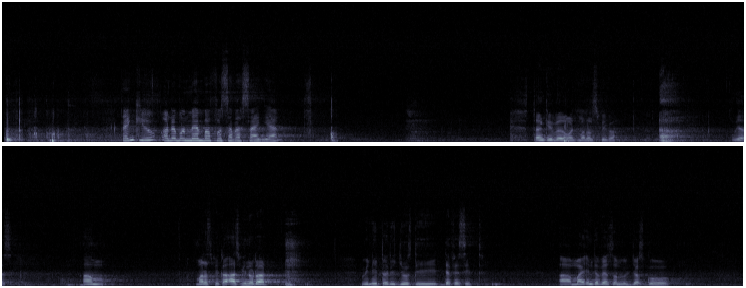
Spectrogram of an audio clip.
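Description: A woman speaks calmly into a microphone, heard through a loudspeaker in a large room.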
